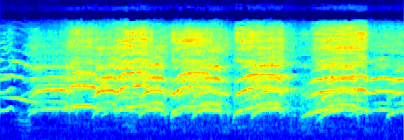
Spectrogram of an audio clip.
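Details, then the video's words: An early-morning Indri alarm call in Madagascar: loud, wailing, harmonic cries sliding up and down in overlapping bursts. The guide believes the Indri probably saw a predator such as a hawk or fossa, not the observers. "This is an alarm call now, you know. They probably see one of the predators. It could be hawks or fossa, you know."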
